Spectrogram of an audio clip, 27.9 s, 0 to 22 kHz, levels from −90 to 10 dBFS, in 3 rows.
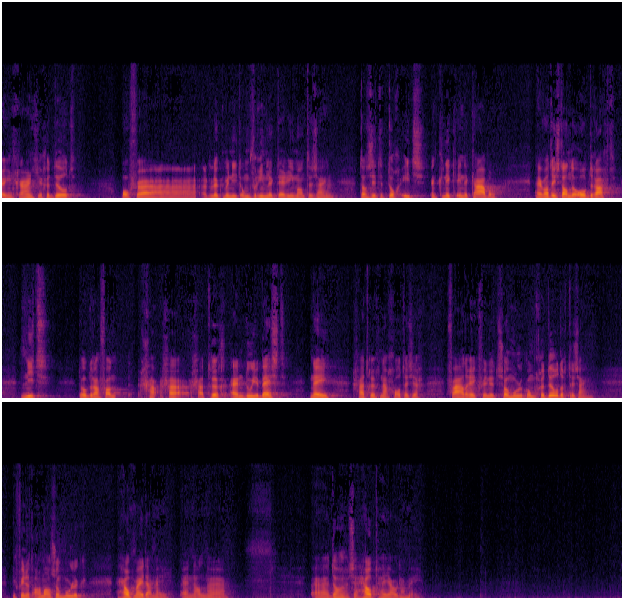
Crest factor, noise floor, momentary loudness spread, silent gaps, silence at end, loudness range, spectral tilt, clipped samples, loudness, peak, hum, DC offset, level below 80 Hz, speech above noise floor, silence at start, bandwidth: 24 dB; -66 dBFS; 15 LU; none; 3.05 s; 5 LU; -6.5 dB/octave; under 0.1%; -29 LUFS; -6 dBFS; none; under 0.1%; -74 dBFS; 37 dB; 0 s; 15.5 kHz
